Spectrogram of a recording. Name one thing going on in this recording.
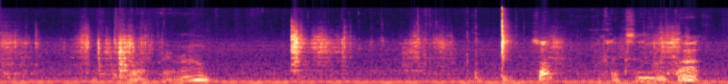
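Metal clips clink and rattle as a strap is handled.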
